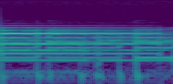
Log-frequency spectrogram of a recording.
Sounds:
music, electric guitar, musical instrument, guitar, plucked string instrument

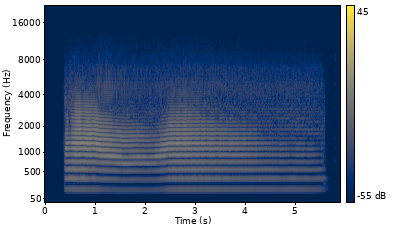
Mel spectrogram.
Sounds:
musical instrument, trumpet, brass instrument, music

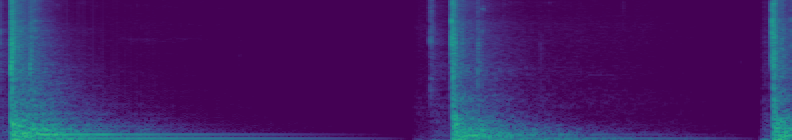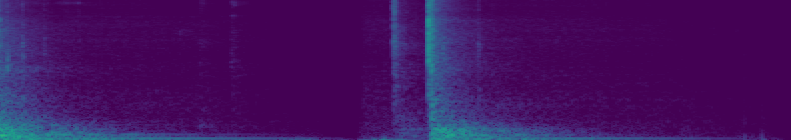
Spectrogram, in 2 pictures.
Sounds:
slam, home sounds, door

